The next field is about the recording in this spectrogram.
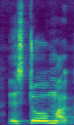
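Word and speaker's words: stomach: तो जैसे अभी हम एग्जांपल देख लेते हैं इसका, स्टोमक। देखिए यहाँ पे CH का जो प्रोनाउंसिएशन है, जो उच्चारण है, वो क्या निकल रहा है, क निकल रहा है,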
